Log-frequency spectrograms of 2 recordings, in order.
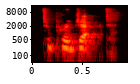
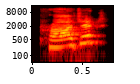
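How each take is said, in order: First: Emphasize the end of project; stress on second syllable. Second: Emphasize the start of Project; stress on first syllable. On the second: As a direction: Project as PROJ-ect, slowly. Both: Shown as a demonstration. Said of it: "that's a noun and verb".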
